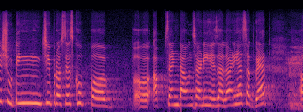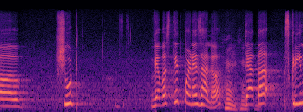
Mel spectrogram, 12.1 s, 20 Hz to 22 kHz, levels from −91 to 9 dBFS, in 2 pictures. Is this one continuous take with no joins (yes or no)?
yes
